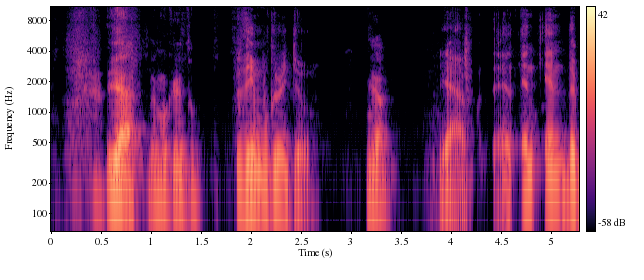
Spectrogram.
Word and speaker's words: Democritou: Yeah, because the correct pronunciation of your name, if I remember, Zeus is in Greek. Democritou. Yeah, Democritou.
